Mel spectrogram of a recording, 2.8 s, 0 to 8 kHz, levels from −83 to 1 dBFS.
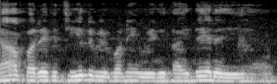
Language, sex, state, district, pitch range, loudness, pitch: Hindi, male, Haryana, Charkhi Dadri, 130-145 Hz, -13 LUFS, 135 Hz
